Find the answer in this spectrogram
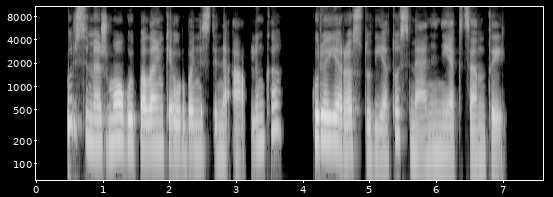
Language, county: Lithuanian, Kaunas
